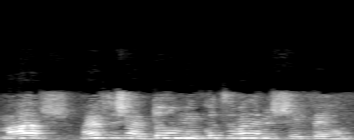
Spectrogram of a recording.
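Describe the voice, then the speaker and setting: A woman with an Egyptian accent speaks fairly quickly at a high pitch with fairly even intonation, with audible room echo and light background noise. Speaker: protest organizer. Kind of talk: eyewitness account. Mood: earnest, proud, emotional. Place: home room. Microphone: webcam.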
